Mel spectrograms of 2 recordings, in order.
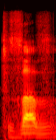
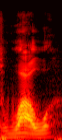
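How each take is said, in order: First: The word begins and ends with a V sound. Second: The word begins and ends with a W sound. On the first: This is the modern pronunciation. "In modern Hebrew we pronounce it vav" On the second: This is the ancient pronunciation. "but in ancient it was wow"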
